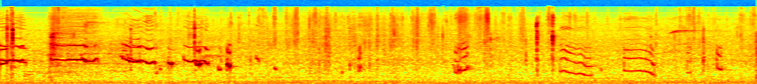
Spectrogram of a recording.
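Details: In a stupa of a pagoda in Siem Reap, Cambodia, hungry newborn puppies nurse from their mother; thin whines waver at the start, then scattered sucking clicks follow, with occasional short squeaks sliding downward.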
